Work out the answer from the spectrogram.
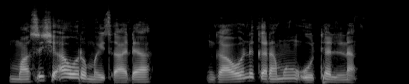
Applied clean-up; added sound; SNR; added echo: neural mask model Resemble Enhance denoiser.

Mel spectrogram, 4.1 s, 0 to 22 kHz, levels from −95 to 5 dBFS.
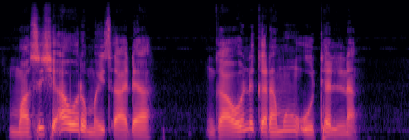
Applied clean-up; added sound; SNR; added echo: none; none; none; none.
